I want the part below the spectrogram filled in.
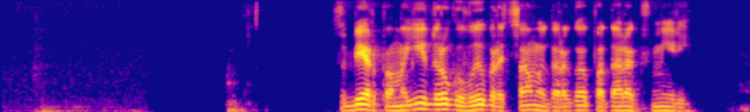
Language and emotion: Russian, neutral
